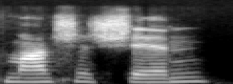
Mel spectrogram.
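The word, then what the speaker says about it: Machin Shin: Yeah, it's called, I think it's pronounced Mancha Shin.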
